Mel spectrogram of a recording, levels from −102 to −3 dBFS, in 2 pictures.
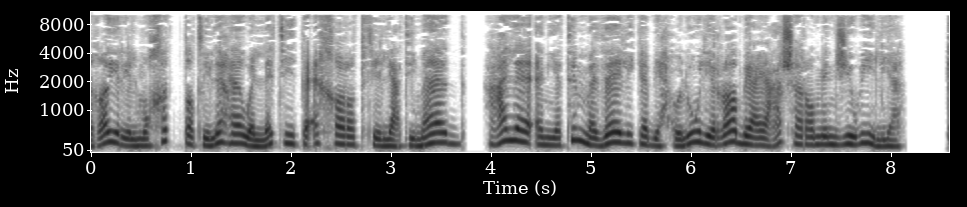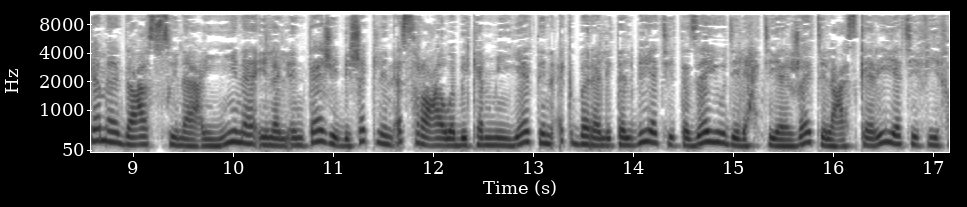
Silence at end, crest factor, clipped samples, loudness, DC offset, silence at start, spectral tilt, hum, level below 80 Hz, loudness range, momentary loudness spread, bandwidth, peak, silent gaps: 0 s; 14 dB; under 0.1%; -24 LUFS; under 0.1%; 0 s; -5.5 dB/octave; none; -64 dBFS; 2 LU; 5 LU; 10.5 kHz; -10 dBFS; 8.16-8.53 s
